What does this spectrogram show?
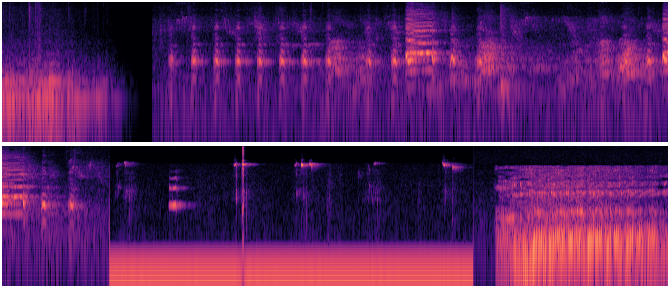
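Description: Chickens clucking in quick repeated series, then a few short high peeps, and a longer, lower call near the end.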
